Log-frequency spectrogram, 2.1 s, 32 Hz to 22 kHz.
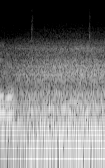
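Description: Yamaha automatic scooter's engine running steadily while cruising at about 30 km/h in traffic, with wind and road rush on the microphone.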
